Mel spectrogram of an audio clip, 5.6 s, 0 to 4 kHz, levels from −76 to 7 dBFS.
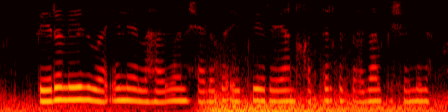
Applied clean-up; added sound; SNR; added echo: none; Fire; 3 dB; none.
